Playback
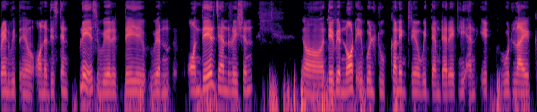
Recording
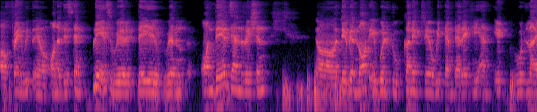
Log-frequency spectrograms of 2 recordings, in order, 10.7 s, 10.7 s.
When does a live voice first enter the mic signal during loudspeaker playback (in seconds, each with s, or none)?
none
